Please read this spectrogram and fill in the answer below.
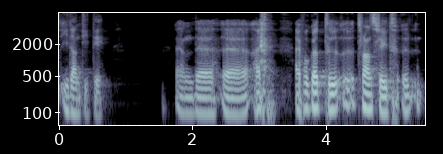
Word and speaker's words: identité: In case of French, the term is written like this and pronounced identité.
